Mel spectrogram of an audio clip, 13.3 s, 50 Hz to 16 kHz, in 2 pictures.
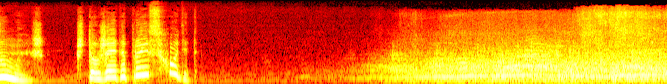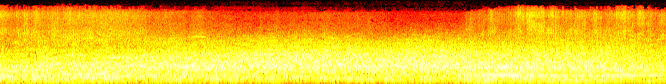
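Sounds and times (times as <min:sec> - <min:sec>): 
speech: 0:00.2 - 0:02.0
race cars speeding during a race: 0:03.3 - 0:13.3.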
